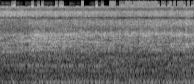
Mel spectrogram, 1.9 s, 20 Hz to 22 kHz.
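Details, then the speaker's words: 1993 Nissan Hardbody KA24E four-cylinder after timing chain job (oil pump re-clocked after being a tooth off), new water pump, NGK plugs and wires: steady even idle, no rattle or tapping; running smoothly and healthy. "So we went ahead and did that. Now this truck's running like a dream."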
